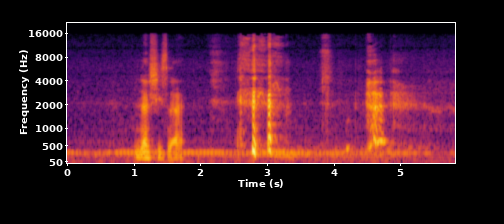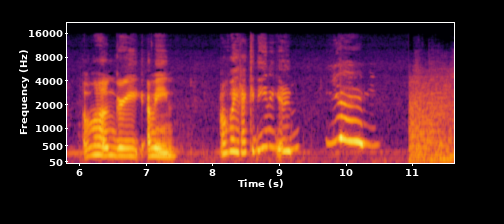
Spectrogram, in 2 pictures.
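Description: A young woman laughs and talks with animation close by.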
